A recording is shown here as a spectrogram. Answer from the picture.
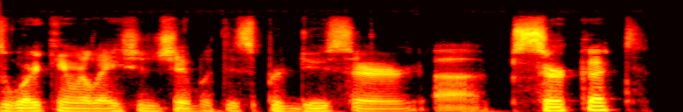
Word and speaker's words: Cirkut: Yeah, she has this working relationship with this producer, Circuit, I think is how you say it, Cirkut, who's a disciple of Dr.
